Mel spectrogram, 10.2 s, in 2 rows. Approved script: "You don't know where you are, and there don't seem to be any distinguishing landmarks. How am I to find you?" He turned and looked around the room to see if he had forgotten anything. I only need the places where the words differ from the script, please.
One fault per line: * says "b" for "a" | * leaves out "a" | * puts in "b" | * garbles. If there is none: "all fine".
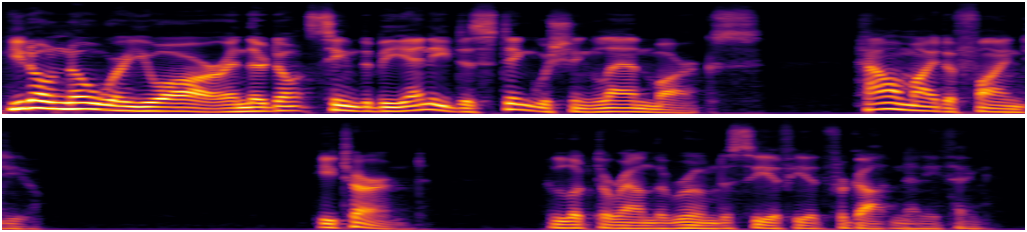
all fine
